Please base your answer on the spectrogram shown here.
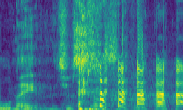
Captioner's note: Michelle laughs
